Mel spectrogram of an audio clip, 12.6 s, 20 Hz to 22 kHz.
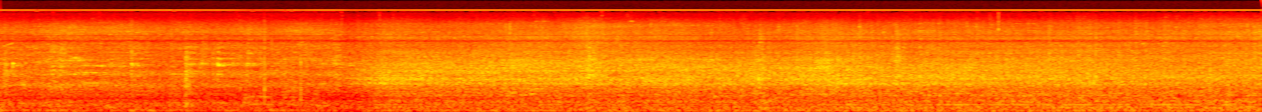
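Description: Train noise from a goods train on the line, with a Class 08 diesel shunter's engine running; about four seconds in it becomes louder and steady as the locomotive comes along the track.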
